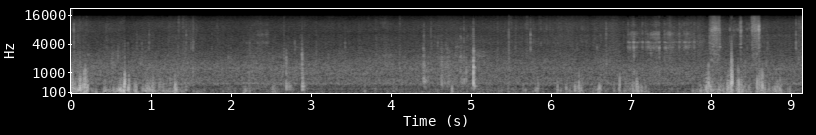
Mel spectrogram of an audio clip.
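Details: Honey bees around newly set-up beehives while the hives are being fed; a low, steady droning buzz, broken by frequent sharp knocks and clatter from handling the hive parts.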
